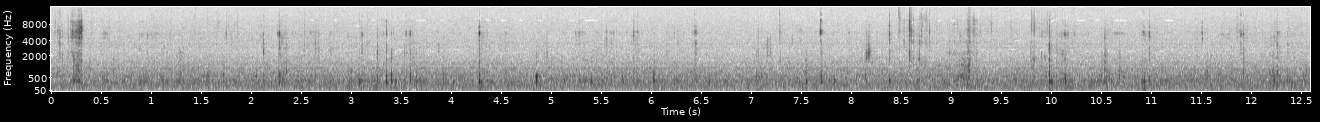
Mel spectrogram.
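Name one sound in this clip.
A metal fork scrapes and taps against a plate.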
